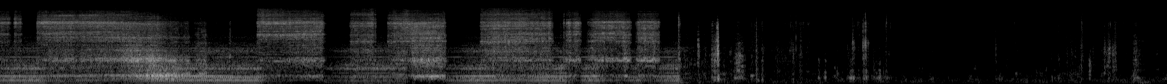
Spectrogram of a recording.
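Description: A wood lathe runs with a steady motor hum while a hand-held turning tool cuts the end of a spinning lime-wood blank in repeated hissing bursts. The lathe stops suddenly about seven seconds in, followed by faint clicks and taps of hands on the workpiece.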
